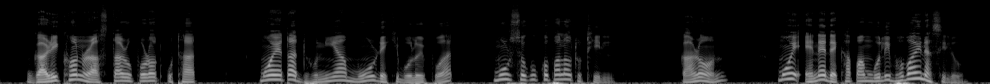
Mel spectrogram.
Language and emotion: Assamese, surprised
